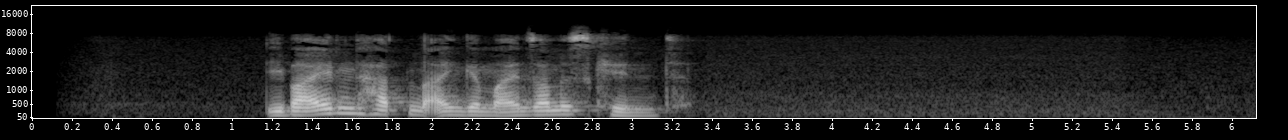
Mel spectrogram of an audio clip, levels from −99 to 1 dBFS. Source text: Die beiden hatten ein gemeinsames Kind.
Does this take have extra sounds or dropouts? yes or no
no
